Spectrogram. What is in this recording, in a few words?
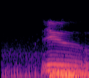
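Hellooooow, voice clips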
